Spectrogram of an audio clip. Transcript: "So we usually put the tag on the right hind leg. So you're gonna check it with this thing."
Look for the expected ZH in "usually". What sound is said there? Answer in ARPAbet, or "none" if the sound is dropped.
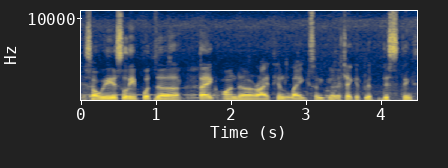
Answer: S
